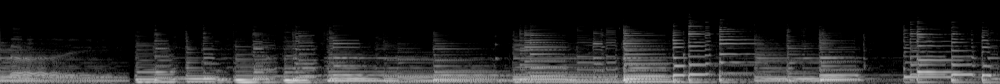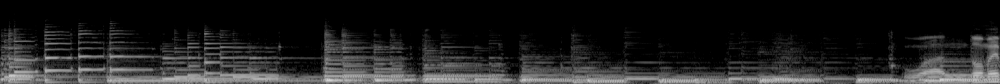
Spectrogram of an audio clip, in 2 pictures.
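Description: Instrumental acoustic guitar interlude in an Argentine folk song: plucked melody notes and chords over a bass line, with a short pause about halfway. A male voice comes back in with the next verse at the very end.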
